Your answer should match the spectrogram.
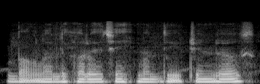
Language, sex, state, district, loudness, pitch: Bengali, male, West Bengal, Alipurduar, -15 LUFS, 120 Hz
